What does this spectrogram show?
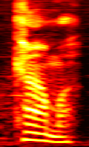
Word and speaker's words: Kamala: Kamala's right. Comma. It's It's okay, comma. comma. Like, think of a comma.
